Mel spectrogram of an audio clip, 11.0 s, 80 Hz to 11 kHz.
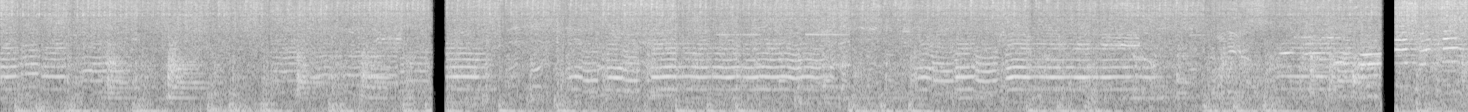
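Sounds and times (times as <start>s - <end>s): music with steady beat: 0.0s - 11.0s.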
